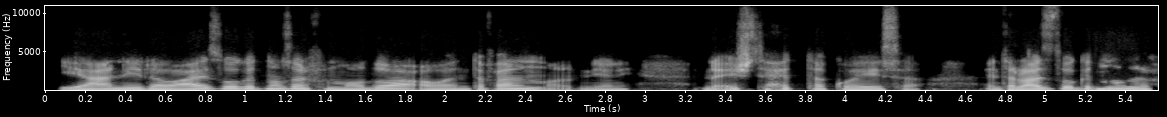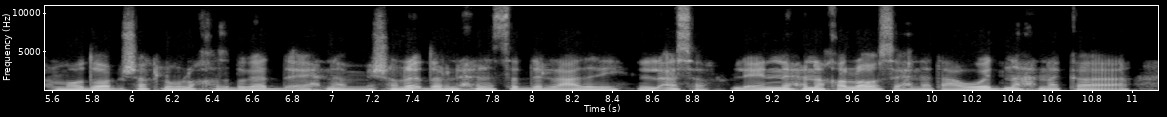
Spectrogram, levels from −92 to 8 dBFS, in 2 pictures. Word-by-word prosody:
يعني 185 +3 +2
لو 170 -2 +2
عايز 205 +7 +2
وجهة 220 -1 +2
نظري 220 -1 +2
في 175 - -15
الموضوع 170 +7 +1
أو 155 - -1
أنت 155 0 -2
فعلًا 195 +1 0
يعني 145 -1 -7 0.3
ناقشت 185 0 +1
حِتّة 195 -1 -3
كويسة، 155 -2 -2 0.3
أنت 145 +1 -2
لو 160 - +4
عايز 190 +3 +3
وجهة 210 0 +1
نظري 195 -1 +2
في 165 - -22
الموضوع 150 +4 +1
بشكل 180 0 -2
ملخص 170 +1 -2
بجد، 170 +3 -2
إحنا 150 +2 -2
مش 145 +2 -2
هنقدر 175 0 +3
إن 165 - +1
إحنا 175 +3 -1
نستبدل 160 0 -2
العادة 155 0 +1
دي 145 0 -4
للأسف، 135 -1 -2
لإن 155 +7 +2
إحنا 180 -1 +3
خلاص 155 -1 +2
إحنا 135 +1 -3
اتعوّدنا 145 +6 +1
إحنا 160 -2 -1
ك 140 -1 -3
165 Hz, 215 wpm, -22 LUFS, 150-185 Hz, 0.3 s, لو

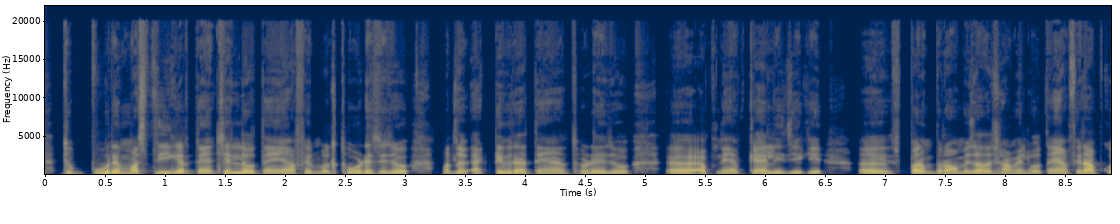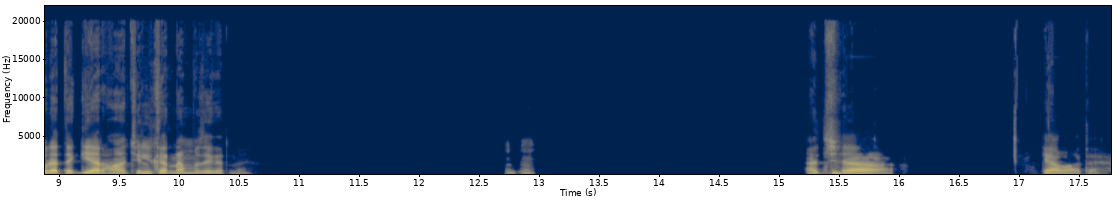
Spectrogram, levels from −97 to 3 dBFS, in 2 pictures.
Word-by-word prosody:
जो 140 - -2 0.2
पूरे 165 +2 +6
मस्ती 155 +1 +1
करते 145 -1 +2
हैं, 140 - +2
चिल 140 +1 +2
होते 135 -1 +3
हैं 130 - 0
या 130 0 +2
फिर 150 +2 -2 0.2
थोड़े-से 150 +3 +1
जो 155 0 +2 0.3
मतलब 135 +1 0
एक्टिव 125 +2 0
रहते 120 0 +2
हैं, 115 0 -3
थोड़े 120 0 0
जो 120 +1 -1 0.4
अ, - - 0
अपने 115 +1 +1
आप 115 -1 -4
कह 115 0 +2
लीजिए 120 0 -2
की 125 +2 -2
अ, - - -5 0.3
परंपराओं 120 +1 +2
में 125 - -3
ज़्यादा 120 0 +4
शामिल 115 -1 -2
होते 110 +6 -4
हैं 170 - +2
या 170 - 0
फिर 165 - +5
आपको 150 0 +3
रहता 140 0 +4
है - - -5
कि 150 +2 +2
यार 145 -1 +5
हाँ, 125 -1 -1
चिल 125 +1 -4
करना 115 -2 0
है 115 - -4
मज़े 110 0 -4
करना 105 -1 -10
है। - - -25 2.2
हुँ, 120 - -17
हुँ। 115 - -16 2.3
अच्छा। 125 +2 0 1.3
क्या 105 -1 +1
बात 100 -2 -7
है। - - -15
125 Hz, 170 wpm, -25 LUFS, 115-140 Hz, 2.3 s, पूरे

